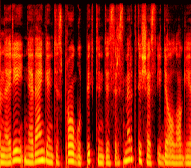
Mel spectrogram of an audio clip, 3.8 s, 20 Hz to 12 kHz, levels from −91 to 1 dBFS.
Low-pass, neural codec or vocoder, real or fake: 10.8 kHz; vocoder, 44.1 kHz, 128 mel bands every 512 samples, BigVGAN v2; fake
